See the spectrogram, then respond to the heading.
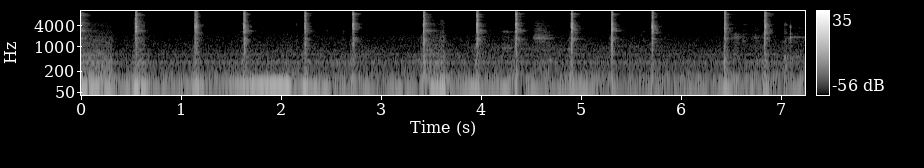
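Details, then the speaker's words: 8-speed road bike, chain on the front inner chainring and the rear outermost sprocket, cranks turned slowly backward: light crisp ticks about twice a second as the chain drops onto the cog and brushes the neighbouring cog's teeth; cross-chaining rub, not a shifting fault. "이렇게 이렇게 툭하고 떨어질 때 이 옆쪽에 있는 코 그와 스치는 소리가 나요"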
